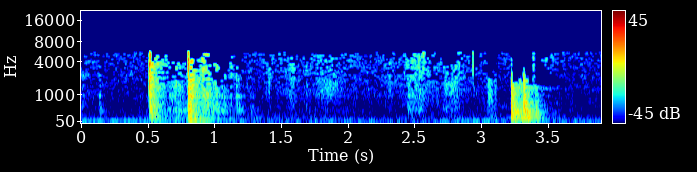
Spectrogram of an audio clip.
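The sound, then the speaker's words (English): A door is closed in a radio dramatisation of J.B. Priestley's Lost Empires: two quick wooden knocks and thuds close together, then after a pause a final solid clunk as it shuts. No one speaks. “Put that bottle down and close the door.”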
